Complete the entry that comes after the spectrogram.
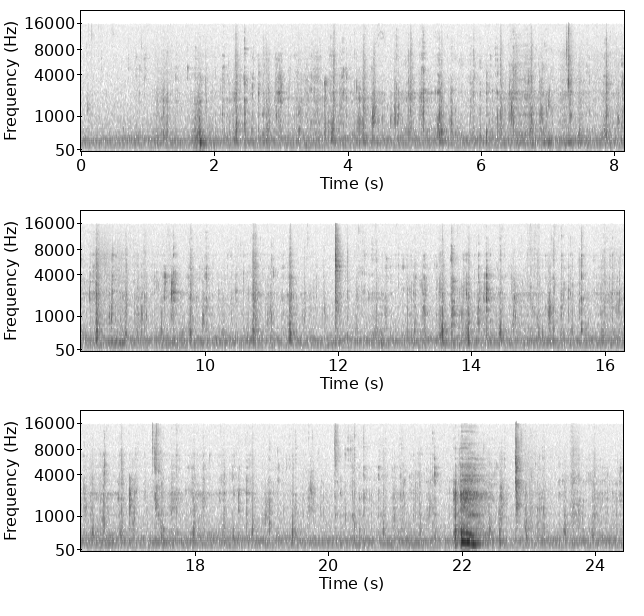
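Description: Close-up wet chewing, biting and lip-smacking as sauce-covered seafood is eaten, full of small sticky clicks. A brief loud vocal sound near the end.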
